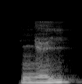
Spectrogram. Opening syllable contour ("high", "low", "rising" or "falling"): rising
